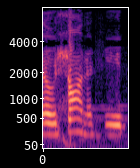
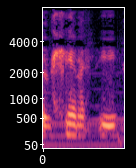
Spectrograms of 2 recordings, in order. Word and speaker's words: O'Shaughnessy: He said Americans always say O'Shaughnessy, but actually it's O'Shaughnessy.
